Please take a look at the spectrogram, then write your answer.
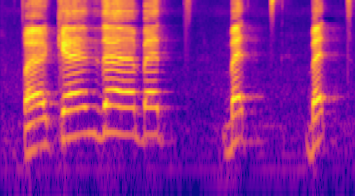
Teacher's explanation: keluarkan T, matikan pada T dulu baru keluar angin.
